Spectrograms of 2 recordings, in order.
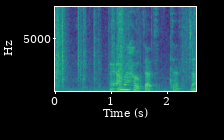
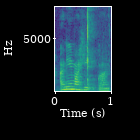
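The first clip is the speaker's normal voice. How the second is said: ordinary talk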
